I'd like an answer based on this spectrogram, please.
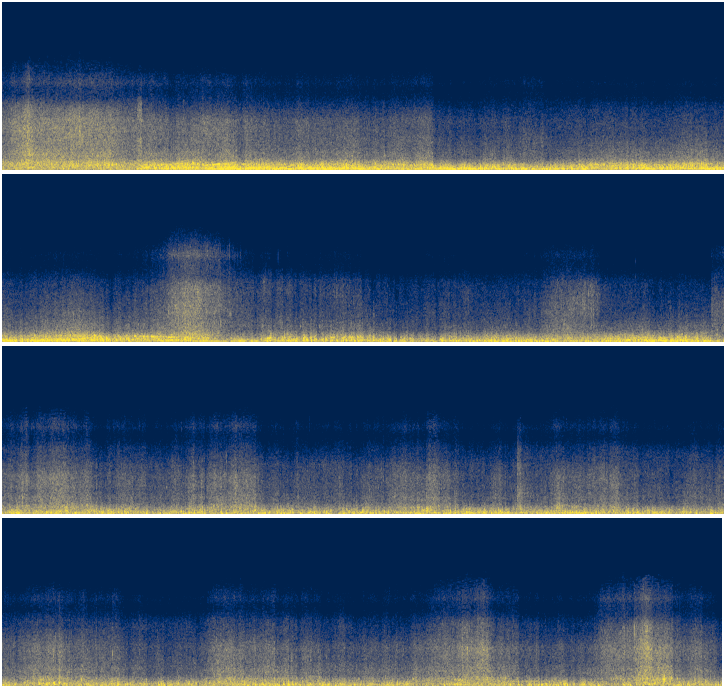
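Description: Strong wind buffeting the microphone in gusts over choppy, splashing water. A motorboat engine runs low and steady underneath for the first ten seconds or so, then drops away.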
